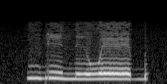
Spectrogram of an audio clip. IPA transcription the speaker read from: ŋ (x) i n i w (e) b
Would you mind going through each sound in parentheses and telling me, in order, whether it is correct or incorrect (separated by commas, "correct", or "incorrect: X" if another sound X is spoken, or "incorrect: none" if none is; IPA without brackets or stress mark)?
incorrect: ɡ, correct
